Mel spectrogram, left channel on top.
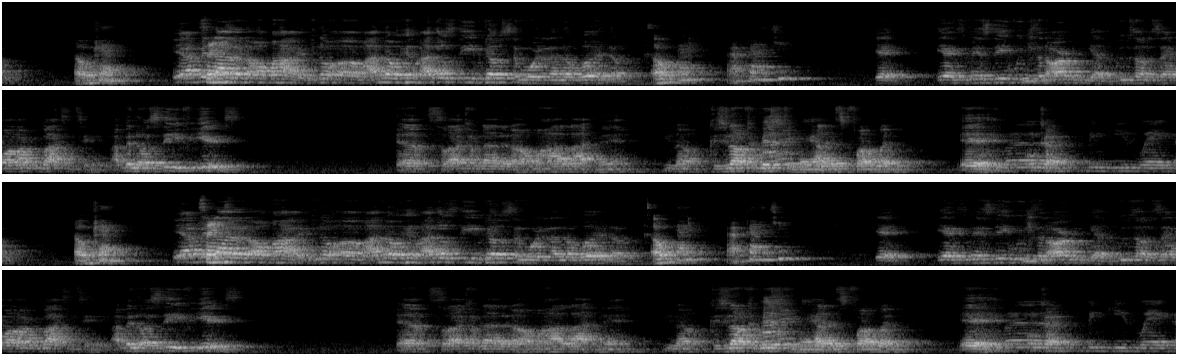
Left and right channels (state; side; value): normal; both; correlation 0.19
